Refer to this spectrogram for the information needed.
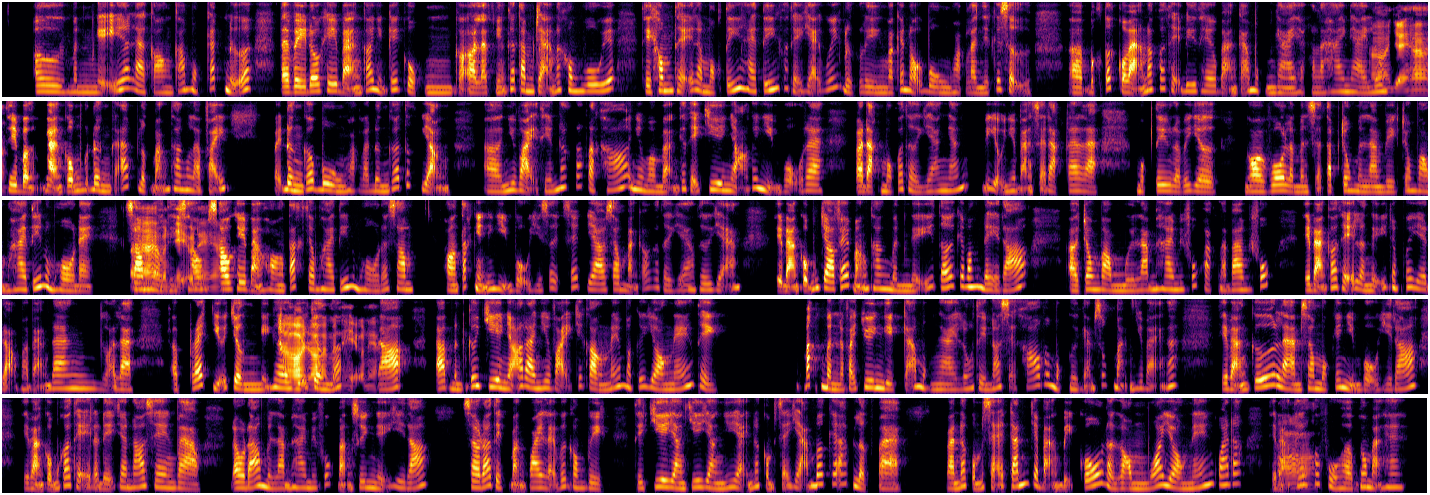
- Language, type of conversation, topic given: Vietnamese, advice, Làm sao để tập trung khi bạn dễ bị cảm xúc mạnh làm xao lãng?
- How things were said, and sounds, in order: tapping; "rất-" said as "nất"; in English: "break"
